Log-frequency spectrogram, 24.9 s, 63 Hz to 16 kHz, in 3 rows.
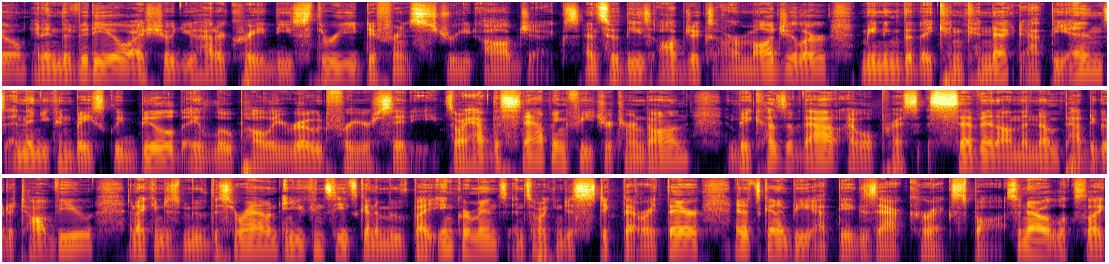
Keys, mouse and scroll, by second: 0.2-0.7 scroll up 7, 0.2 right click, 0.4 middle click, 0.6 a, 0.7 shift+middle click, 1.0 right click, 1.4 a, 1.4 shift+middle click, 1.6 right click, 1.6 scroll up 2, 1.8 scroll down 2, 1.9 shift+middle click, 2.1 right click, 2.6 right drag, 3.2 right click, 3.8 right click, 4.1 scroll down 2, 4.3-5.2 middle drag, 5.2-5.7 scroll up 4, 5.4 middle drag, 7.8 scroll down 5, 10.0-11.6 middle drag, 11.8 click, 14.1-15.3 middle drag, 15.3 KP_7, 16.0 scroll up 3, 16.9 g, 21.2 shift+middle drag, 21.4-21.8 scroll up 9, 22.0 a, 22.7-23.1 scroll down 8, 23.3-24.1 middle drag, 24.4 right click, 24.7 right click.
